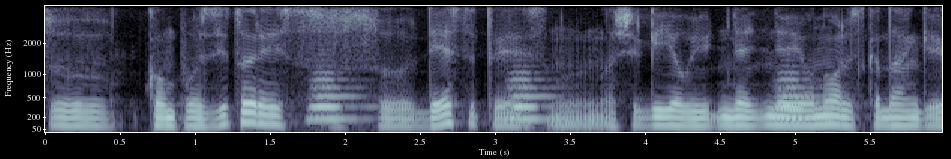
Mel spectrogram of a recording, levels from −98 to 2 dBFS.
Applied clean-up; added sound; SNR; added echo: none; Brass instrument; 6 dB; none.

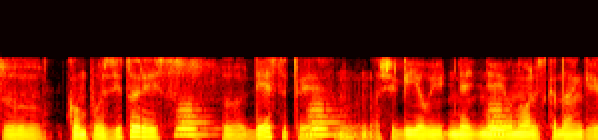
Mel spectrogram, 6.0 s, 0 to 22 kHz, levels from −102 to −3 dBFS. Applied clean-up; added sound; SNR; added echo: neural mask model RNNoise.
